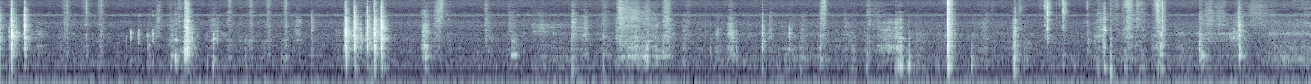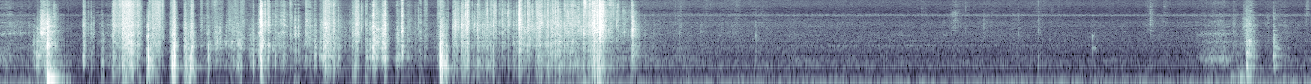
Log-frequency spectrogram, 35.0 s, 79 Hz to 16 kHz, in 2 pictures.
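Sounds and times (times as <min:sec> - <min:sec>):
packaging being torn and rustled: 0:18.8 - 0:26.0.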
